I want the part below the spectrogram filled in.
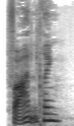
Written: forandring

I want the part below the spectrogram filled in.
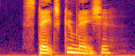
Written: statsgymnasium

